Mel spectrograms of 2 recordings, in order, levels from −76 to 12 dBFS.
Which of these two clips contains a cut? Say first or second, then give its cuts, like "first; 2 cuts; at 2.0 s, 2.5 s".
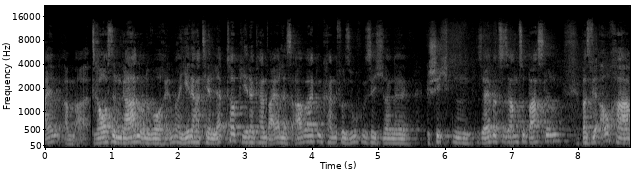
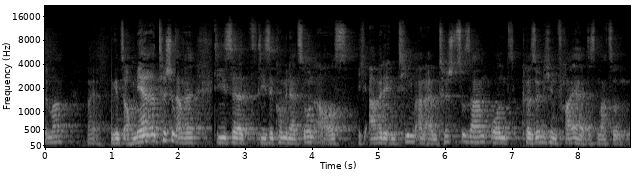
second; 3 cuts; at 2.0 s, 3.2 s, 7.2 s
